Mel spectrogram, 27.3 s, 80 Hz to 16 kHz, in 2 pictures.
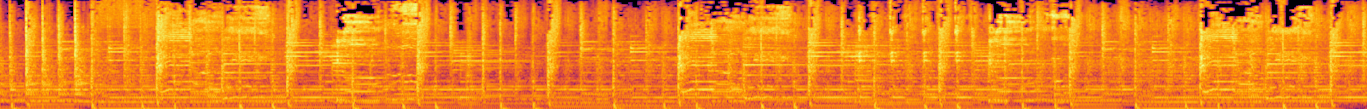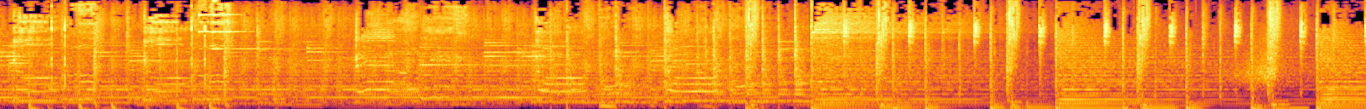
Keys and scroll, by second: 1.3 ctrl+t, 2.8 ctrl+-, 4.4 ctrl+-, 15.3 Return, 15.9 ctrl++, 18.3 ctrl+-, 19.1 ctrl+alt+z, 21.3 ctrl+t, 21.9 ctrl+-.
